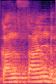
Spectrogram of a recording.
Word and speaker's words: concerned: I talk to concerned mother and I talk to mother concerned. CONCERNED. R is silent. There is no sound of R in this word.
